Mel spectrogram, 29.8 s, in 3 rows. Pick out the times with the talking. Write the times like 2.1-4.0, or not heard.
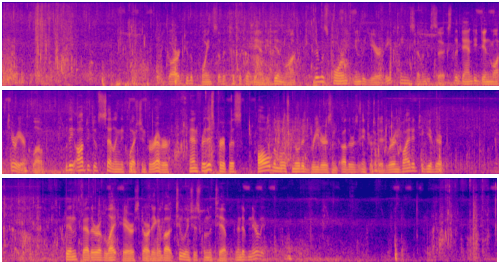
3.1-18.8, 21.1-25.1.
